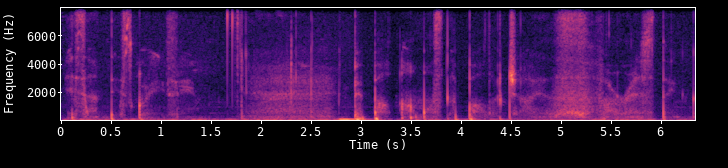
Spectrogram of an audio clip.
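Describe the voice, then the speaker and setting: Someone whispers in a calm tone at a very slow pace, with long, frequent pauses over noticeable background noise. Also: woman. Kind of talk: ASMR whispered reflection. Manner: whispered, soft, sweet; calm, slow, relaxing.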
